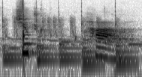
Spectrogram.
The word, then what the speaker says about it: 축하: So when you pronounce them together, it sounds like K. 축하. But it's written as 축하.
